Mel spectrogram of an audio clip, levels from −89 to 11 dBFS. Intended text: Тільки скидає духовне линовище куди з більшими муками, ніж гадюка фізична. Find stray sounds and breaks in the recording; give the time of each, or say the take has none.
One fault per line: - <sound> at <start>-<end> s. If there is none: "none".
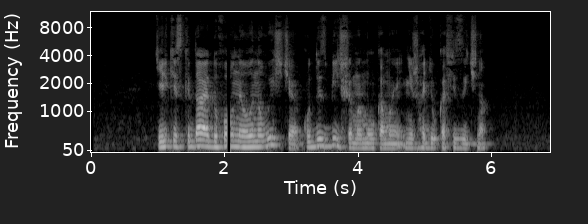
- dropout at 2.0-2.1 s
